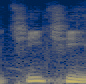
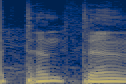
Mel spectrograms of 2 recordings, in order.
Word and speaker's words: Tintin: terra do Tintin, isso que eu ia falar, que na verdade a pronúncia é Tantan, né?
